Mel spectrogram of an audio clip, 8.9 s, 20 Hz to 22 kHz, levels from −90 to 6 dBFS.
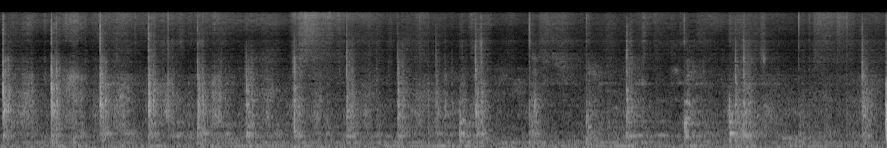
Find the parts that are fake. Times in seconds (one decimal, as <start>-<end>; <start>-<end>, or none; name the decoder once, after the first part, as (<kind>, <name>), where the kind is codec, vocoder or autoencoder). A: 0.0-8.9 (codec, SNAC)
